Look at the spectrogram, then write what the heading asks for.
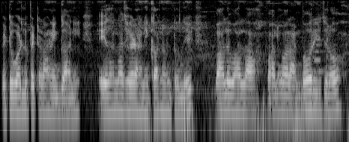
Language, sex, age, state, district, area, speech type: Telugu, male, 18-30, Telangana, Nirmal, urban, spontaneous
